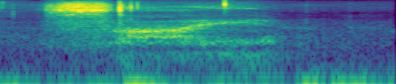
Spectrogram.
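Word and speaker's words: psi: The ability of a cat to find its way home is called sigh traveling. I'm not sure if I've pronounced that right. It may be a silent P, but it's spelled P-S-I, sigh traveling.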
